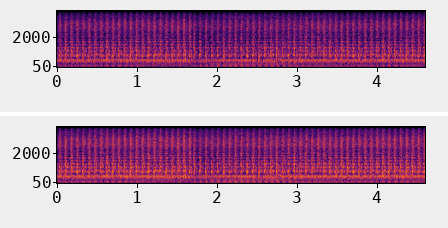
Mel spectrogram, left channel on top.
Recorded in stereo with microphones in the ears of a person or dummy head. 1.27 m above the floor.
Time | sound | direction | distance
0.0 | a helicopter | centre (ahead or behind) | ?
